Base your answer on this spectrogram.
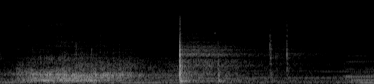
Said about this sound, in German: Ein Mann bleibt auf dem Gang stehen und schaut ins Abteil. Mit einer Handbewegung erbittet er die Erlaubnis, einzutreten. Ich schiebe die Tür auf.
